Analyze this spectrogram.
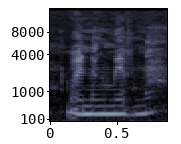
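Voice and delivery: ordinary talk, nothing marked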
